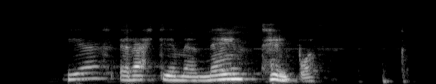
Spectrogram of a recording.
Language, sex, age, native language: Icelandic, female, 18-19, Icelandic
